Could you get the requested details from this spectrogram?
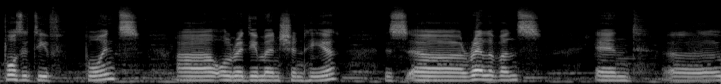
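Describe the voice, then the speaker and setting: A Polish man acting as the official reviewer at a thesis defense reads his formal review in English. His delivery is halting, full of hesitations, pauses and false starts, and his pitch stays flat and level throughout.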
